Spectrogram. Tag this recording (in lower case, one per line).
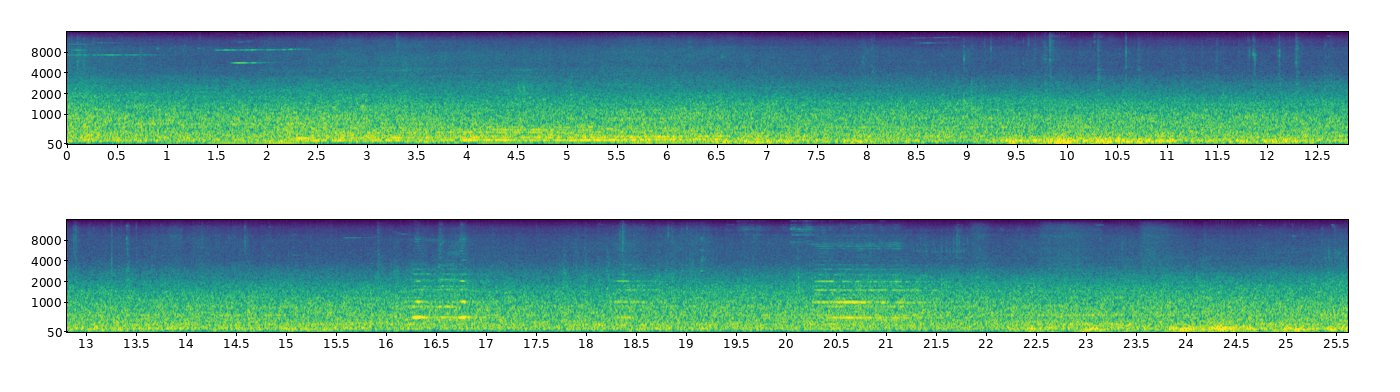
motor vehicle (road)
alarm
car
traffic noise
vehicle
vehicle horn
